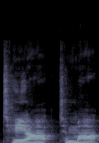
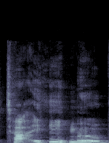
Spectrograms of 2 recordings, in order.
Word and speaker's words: Ta'amu: I mean, like, I get saying it Te'amu, Tiamu, or Ta'amu, but, like, how do you say it Tamamu? How do you get an M twice? Ta'imu, bro.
